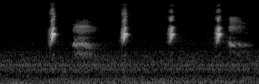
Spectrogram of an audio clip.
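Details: Juvenile barn swallow perched on a gate railing on the Isle of Sheppey, UK, recorded from a car window: sharp high chirps roughly every half second, alternating with short buzzier notes, over a faint steady hum.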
